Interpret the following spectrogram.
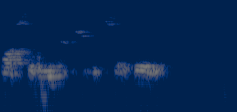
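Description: Near silence with a faint, muffled voice murmuring away from the microphone for the first second and a half, then stopping.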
